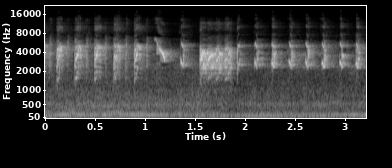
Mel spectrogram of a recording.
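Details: Long-tailed shrike (cendet), recorded as a 'gacor' tutor song for songbirds: fast evenly repeated harsh chips, a short descending slur, a scratchy buzz, then more rapid regular chips.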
